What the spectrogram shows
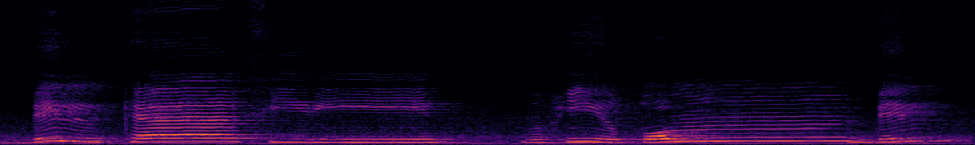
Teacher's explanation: النون في التنوين حولت الى ميم، والميم مع الباء اخفاء شفوي، فصار عندي قلبنا النون الى ميم وبعدين طبقنا حكم الميم مع الباء اخفاء شفوي، تمام؟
